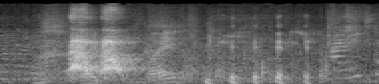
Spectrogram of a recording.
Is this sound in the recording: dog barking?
yes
